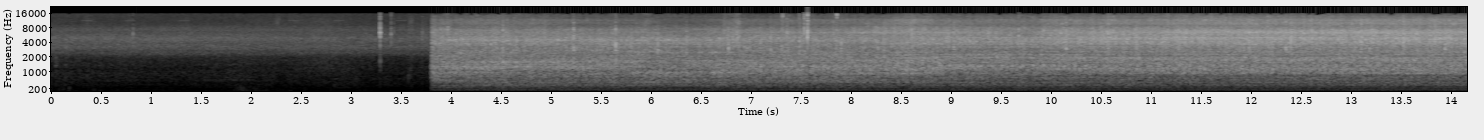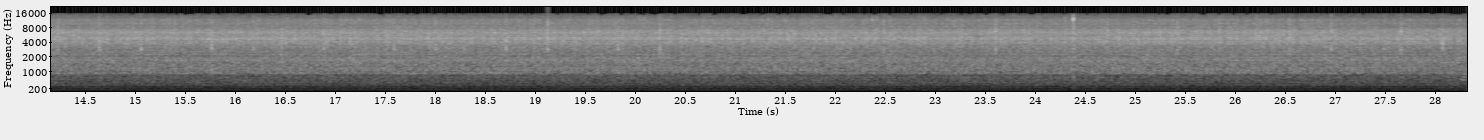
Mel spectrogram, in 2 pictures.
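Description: Kubota ARN460 combine harvester's diesel engine running steadily close by, a loud even mechanical noise that comes in abruptly about four seconds in, after a short quiet stretch with a couple of faint clicks.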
